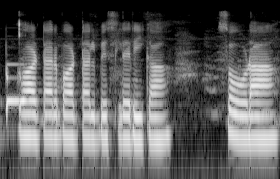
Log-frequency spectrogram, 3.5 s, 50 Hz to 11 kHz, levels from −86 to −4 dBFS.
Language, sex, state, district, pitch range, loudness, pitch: Hindi, female, Haryana, Charkhi Dadri, 165-180 Hz, -15 LUFS, 170 Hz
